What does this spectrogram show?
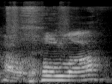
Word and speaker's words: hola: Or Hola. Oh. Basically, every H is silent in Spanish.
